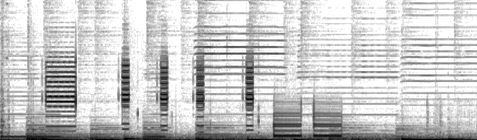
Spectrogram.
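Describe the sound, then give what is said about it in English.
A series of short electronic telephone tones as a number is dialed from a pulled-over car to call a nursing home, followed by longer, steady ringing tones, heard clearly over a low background hum with no one talking. “I decide to pull over and phone Vincent David E. O'Brien's nursing home to tell them I'd be late.”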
